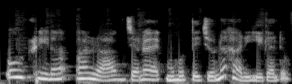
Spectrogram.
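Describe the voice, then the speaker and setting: A woman's voice: medium pitch, expressive, brisk, mellow, soft background music. A woman narrating a scripted romantic story.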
